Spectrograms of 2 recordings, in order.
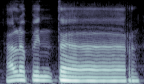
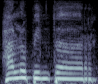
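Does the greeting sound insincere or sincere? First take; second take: insincere; sincere. First: The greeting sounds mocking and insincere. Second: The greeting sounds warm and sincere. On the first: The speaker does not mean the praise. The speaker calls it wrong. "Itu nggak tulus" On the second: The speaker truly means the praise. The speaker calls it right. "Ucapkan kalimat-kalimat yang keren"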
